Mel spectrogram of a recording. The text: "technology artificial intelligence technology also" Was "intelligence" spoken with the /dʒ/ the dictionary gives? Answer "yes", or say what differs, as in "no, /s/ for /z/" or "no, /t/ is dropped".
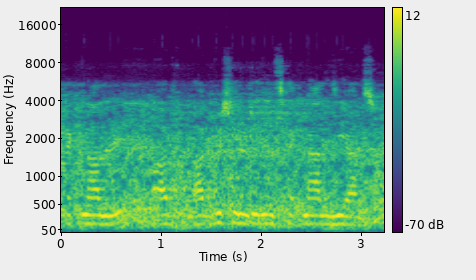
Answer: no, /dʒ/ is dropped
